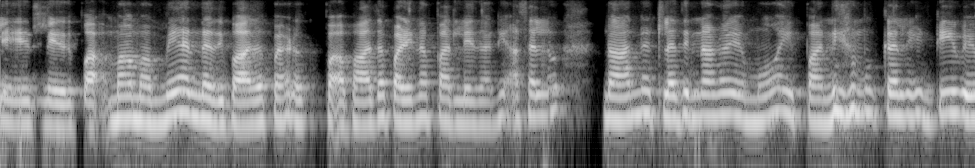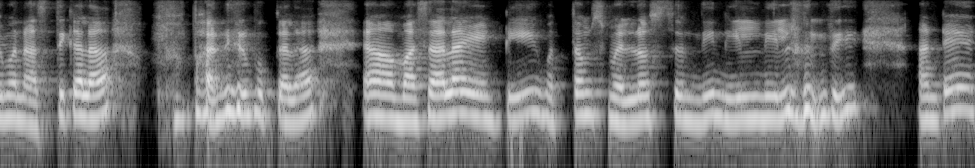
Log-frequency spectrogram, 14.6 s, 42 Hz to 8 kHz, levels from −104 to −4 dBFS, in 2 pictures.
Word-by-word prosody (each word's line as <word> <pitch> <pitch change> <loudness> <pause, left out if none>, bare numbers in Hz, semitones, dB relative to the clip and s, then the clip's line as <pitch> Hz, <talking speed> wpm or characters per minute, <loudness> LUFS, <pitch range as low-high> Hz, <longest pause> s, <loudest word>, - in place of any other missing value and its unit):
లేదు, 170 -1 -1
లేదు. 155 -1 +2
ప - - +4 0.2
మా 195 - +3
మమ్మీ 180 +4 +1
అన్నది, 190 -5 +3
"బాధ 165 +1 +5
పడక్ 180 -2 -1
ప - - +2 0.2
బాధ 165 +2 +2
పడినా 180 +2 +3
పర్లేదు" 170 -2 -2
అని. 205 +5 -7
అసలు 205 +3 -2 0.4
నాన్న 195 +4 +2
ఎట్లా 215 -3 +2
తిన్నాడో 210 +1 +1
ఏమో! 185 +2 -3
"ఈ - - +1
పనీర్ 225 +7 +2
ముక్కలు 215 -2 0
ఏంటి, 215 0 -3
ఇవేమనా 200 -4 +1
అస్తికలా, 210 +3 +2 0.7
పనీర్ 230 0 +3
ముక్కలా 200 -3 -1 0.5
ఆహ్, 205 -1 +5
మసాలా 200 +4 +4 0.2
ఏంటి, 190 0 -4 0.2
మొత్తం 185 +4 -3
స్మెల్లొస్తుంది. 195 +1 -2
నీళ్లు, 190 +1 -1
నీళ్లుంది" 215 0 0 0.6
అంటే, 225 +6 -2
195 Hz, 140 wpm, -23 LUFS, 180-215 Hz, 0.7 s, బాధ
